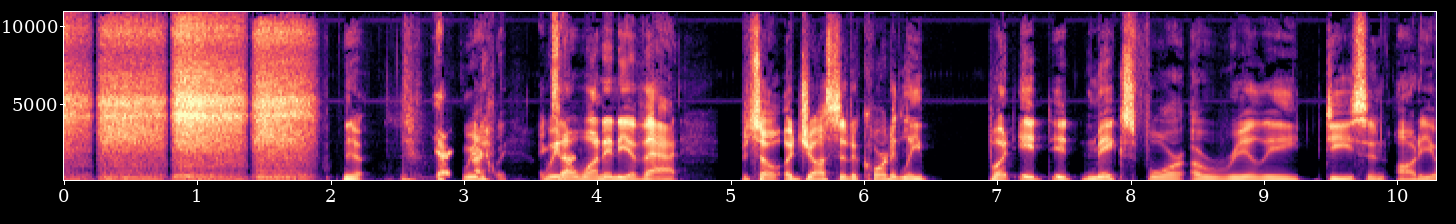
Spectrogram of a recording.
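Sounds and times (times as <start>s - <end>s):
voice imitating breathing out into a microphone: 0.0s - 3.5s
short voiced grunt: 2.0s - 3.3s
speech: 2.1s - 10.2s.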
